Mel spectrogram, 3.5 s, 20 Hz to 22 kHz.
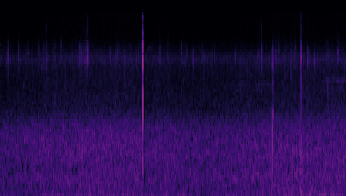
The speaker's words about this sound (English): So I went on an explore down 140 to Pond Street and to the old town sewer beds off Pond Street. So in the background, I think you can hear the traffic on 495.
